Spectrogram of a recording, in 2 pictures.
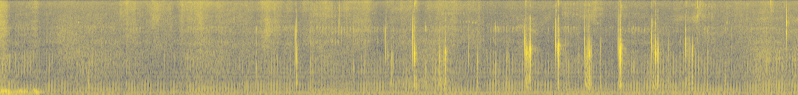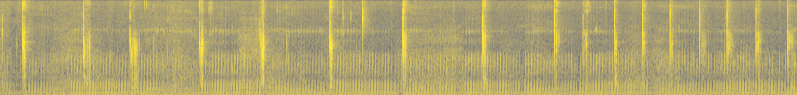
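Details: Cuddled Sphynx cat purring until it falls asleep. A steady low purr rumbles under many sharp, kiss-like clicks that repeat every second or so.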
